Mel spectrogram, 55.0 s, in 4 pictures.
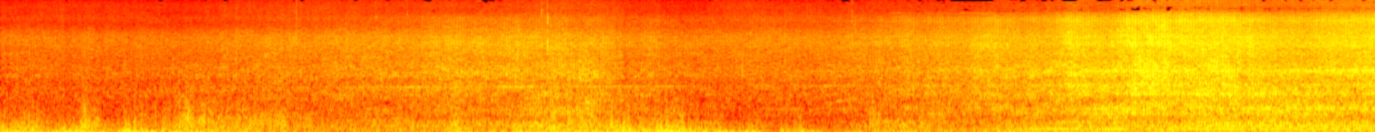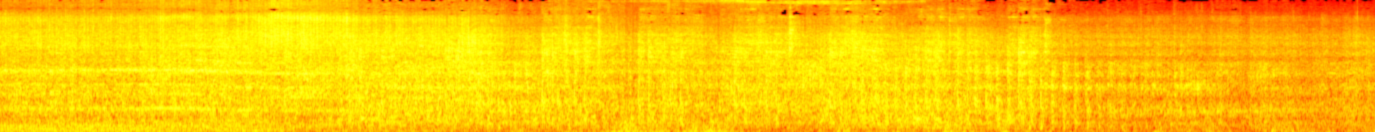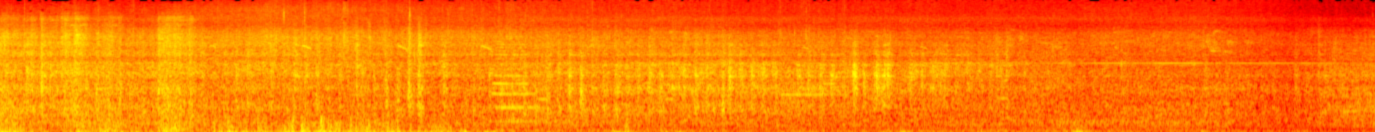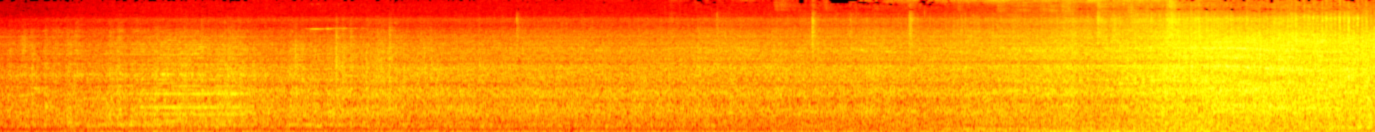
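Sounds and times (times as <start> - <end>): locomotive engine rumble: 0.1 - 41.8
train wheels clattering over rails: 8.4 - 55.0.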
